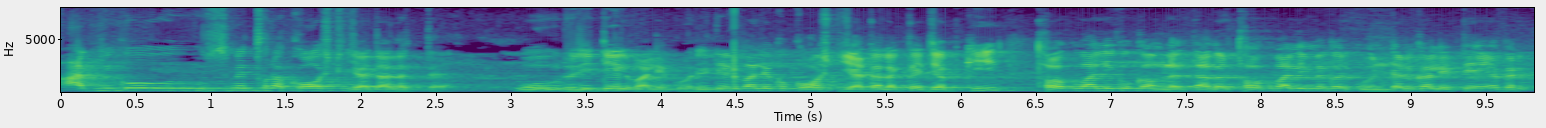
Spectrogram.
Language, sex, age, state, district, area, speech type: Hindi, male, 30-45, Bihar, Darbhanga, rural, spontaneous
